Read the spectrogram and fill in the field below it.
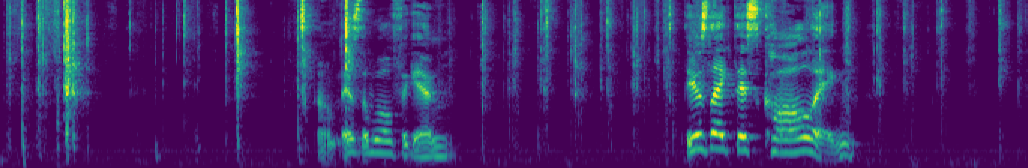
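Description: Cards shuffle with quick, soft flicking.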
